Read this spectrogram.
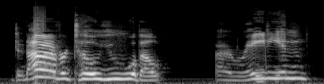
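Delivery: put-on loud, imperious old tale-teller; grand, deliberate and loud; irritable god, storytelling. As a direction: begin a pointed story.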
